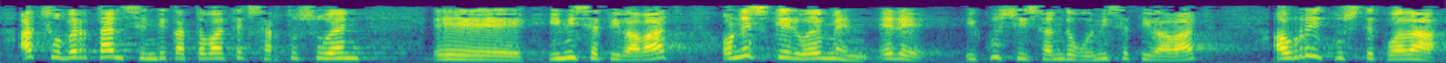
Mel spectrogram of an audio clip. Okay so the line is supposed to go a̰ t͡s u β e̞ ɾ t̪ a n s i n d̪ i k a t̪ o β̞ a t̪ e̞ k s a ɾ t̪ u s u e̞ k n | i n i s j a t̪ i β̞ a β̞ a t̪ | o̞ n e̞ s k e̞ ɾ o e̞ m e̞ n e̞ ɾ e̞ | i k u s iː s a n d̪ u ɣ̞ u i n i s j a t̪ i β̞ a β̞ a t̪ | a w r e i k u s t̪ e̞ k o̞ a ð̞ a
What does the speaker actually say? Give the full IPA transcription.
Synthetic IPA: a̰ t͡s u β e̞ ɾ t̪ a n s i n d̪ i k a t̪ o β̞ a t̪ e̞ k s a ɾ t̪ u s u e̞ n | i n i s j a t̪ i β̞ a β̞ a t̪ | o̞ n e̞ s k e̞ ɾ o e̞ m e̞ n e̞ ɾ e̞ | i k u s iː s a n d̪ u ɣ̞ u i n i s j a t̪ i β̞ a β̞ a t̪ | a w r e i k u s t̪ e̞ k o̞ a ð̞ a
